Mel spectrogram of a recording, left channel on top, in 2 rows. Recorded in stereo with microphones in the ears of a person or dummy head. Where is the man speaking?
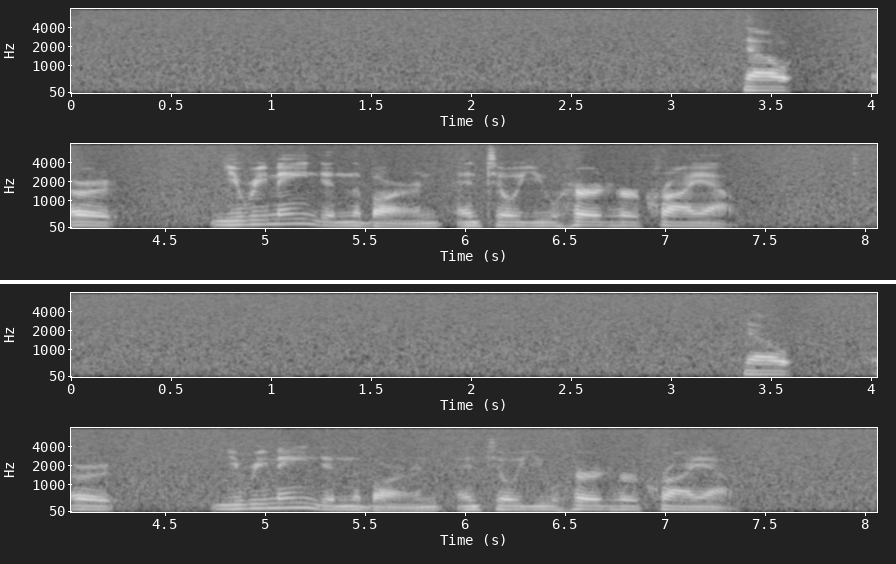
55° left (ahead or behind).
